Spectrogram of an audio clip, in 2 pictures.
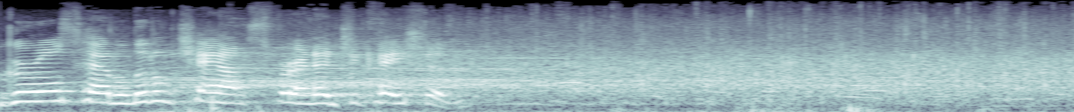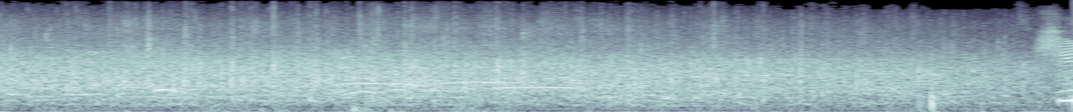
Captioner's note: applause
